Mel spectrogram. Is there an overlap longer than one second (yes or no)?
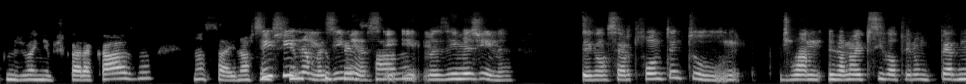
yes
